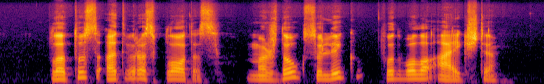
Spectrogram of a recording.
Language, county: Lithuanian, Telšiai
